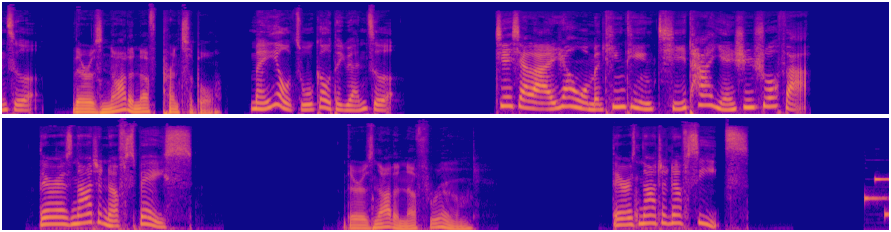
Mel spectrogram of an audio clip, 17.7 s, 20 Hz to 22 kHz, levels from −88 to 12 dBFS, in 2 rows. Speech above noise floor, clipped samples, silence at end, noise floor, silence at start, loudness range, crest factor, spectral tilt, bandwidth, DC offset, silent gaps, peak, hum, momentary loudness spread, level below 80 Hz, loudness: over 69 dB; under 0.1%; 0 s; under -90 dBFS; 0 s; 6 LU; 20 dB; -5 dB/octave; 18 kHz; under 0.1%; 0.42-0.52 s, 2.27-2.41 s, 4.04-4.88 s, 8.10-9.09 s, 11.09-12.07 s, 13.84-14.83 s, 16.88-17.41 s; -4 dBFS; none; 10 LU; -42 dBFS; -22 LUFS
